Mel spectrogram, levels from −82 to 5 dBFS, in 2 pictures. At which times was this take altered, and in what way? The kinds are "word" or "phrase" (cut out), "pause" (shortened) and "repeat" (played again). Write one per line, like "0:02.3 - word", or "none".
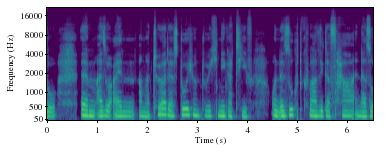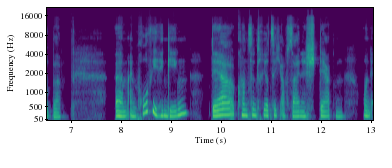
none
